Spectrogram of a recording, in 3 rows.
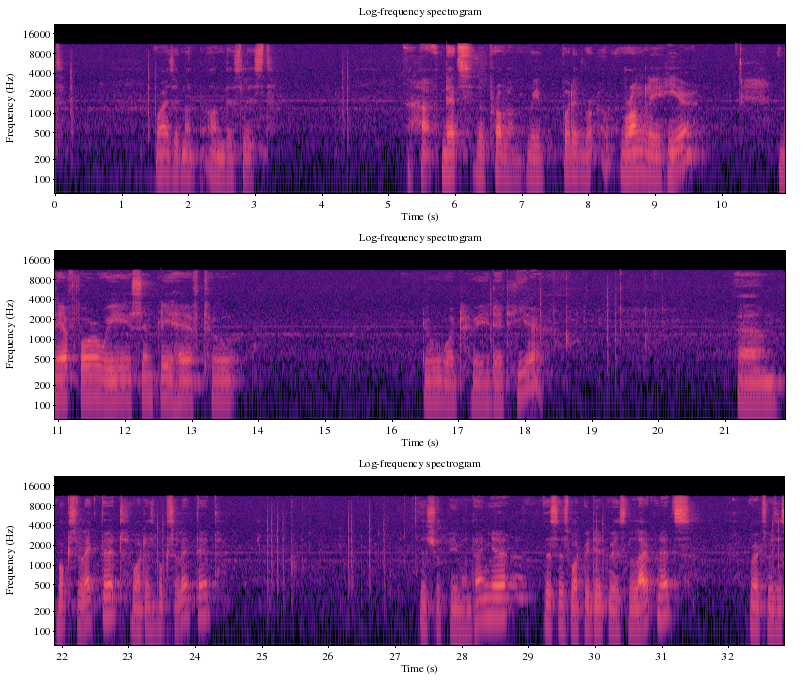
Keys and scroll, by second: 18.7 super+c, 19.9 super+v, 25.5 super+c, 27.0 super+v, 27.4 shift+super+Return, 28.2 shift+Return.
